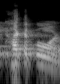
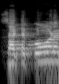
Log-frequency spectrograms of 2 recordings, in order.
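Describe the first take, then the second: First: The word begins with a kh sound. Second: The word begins with an s sound. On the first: The speaker calls it right. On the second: The speaker calls it wrong. "षटकोण नहीं"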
